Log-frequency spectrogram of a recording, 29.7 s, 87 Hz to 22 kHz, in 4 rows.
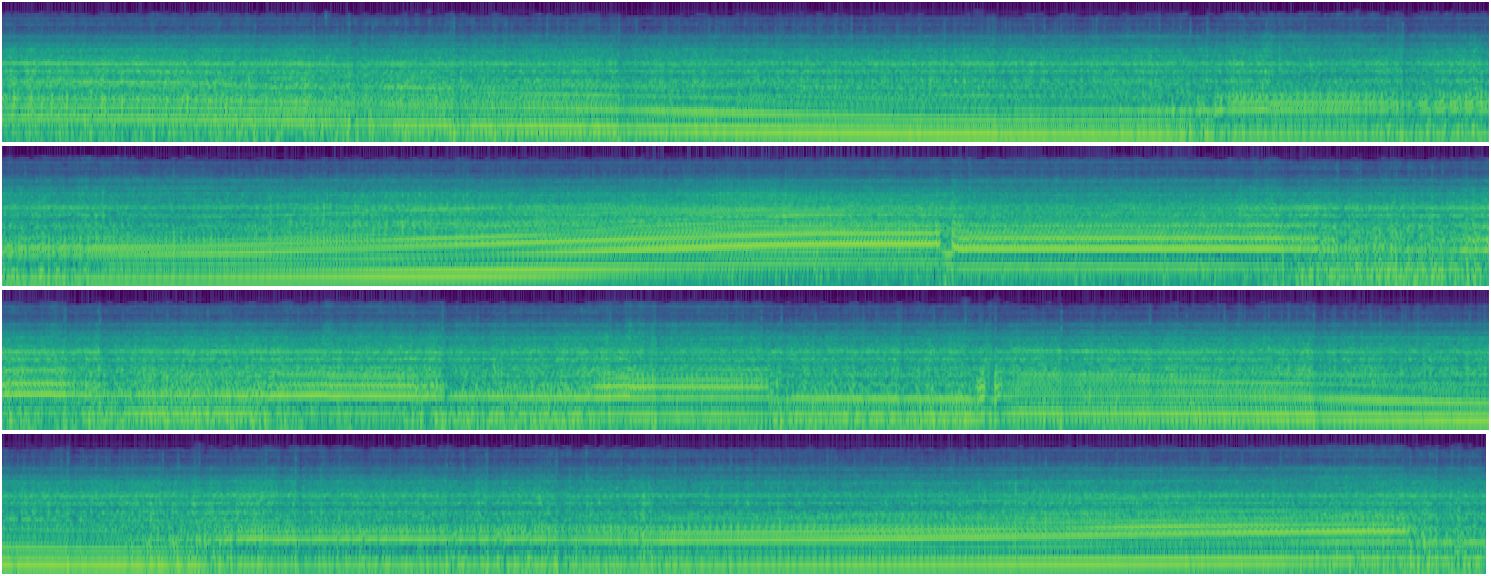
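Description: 2006 Suzuki GSX-R1000's inline-four engine at track speed, with wind rush: the engine note falls away for several seconds, runs low, then climbs and drops sharply at a gear change about twelve seconds in. It holds fairly steady with a few small steps, falls again, and climbs once more near the end.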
